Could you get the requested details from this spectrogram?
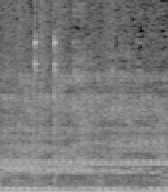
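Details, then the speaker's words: Automatic scooter with the CVT cover off: steady engine with a dry clattering rattle from the variator (roller housing) area, which is very dirty inside; worn CVT rollers. "Karena bunyinya berasal dari sini."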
